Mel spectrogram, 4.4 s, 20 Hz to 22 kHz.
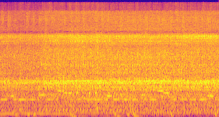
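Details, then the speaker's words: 2010 Chevrolet Aveo at idle, IAC valve reconnected after a test procedure, revs said to be normal again: steady petrol idle whose note wavers unevenly, revs hunting slightly; erratic idle, idle air control not regulating. "si lo observan y le ponen atención ojalá y se escuche el motor tiene las revoluciones normales esto debido al procedimiento que le realizamos a la válvula jack para que no ocurra lo que estaba pasando hace un momento"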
